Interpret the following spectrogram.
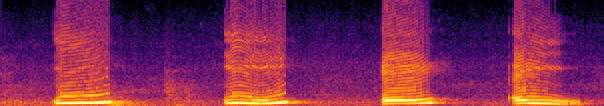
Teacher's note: ज्या स्वरांचा उच्चार करतानी जिभेचा अग्रभाग वर उचलला जातो त्याला अग्रस्वर म्हणतात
